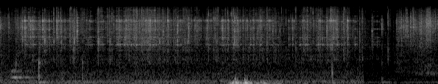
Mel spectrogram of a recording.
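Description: Whole roasted coffee beans poured into the metal cup of a coffee grinder: a dense, continuous clatter of beans landing, which stops shortly before the end. There is one low thud about halfway through.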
